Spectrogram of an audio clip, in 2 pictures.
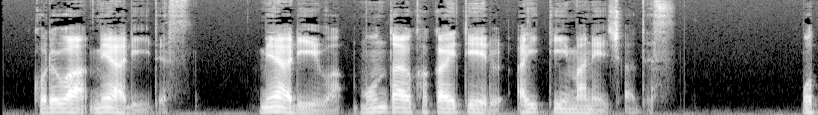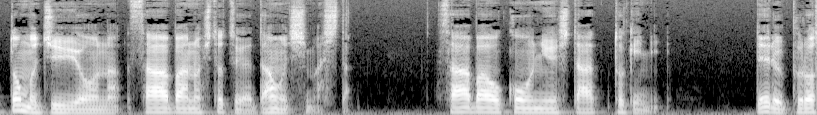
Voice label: JAPANESE; delltranslations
